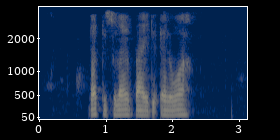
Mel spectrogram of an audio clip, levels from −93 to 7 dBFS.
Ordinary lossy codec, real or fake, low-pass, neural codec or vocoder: MP3, 24 kbps; fake; 3.6 kHz; codec, 44.1 kHz, 3.4 kbps, Pupu-Codec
